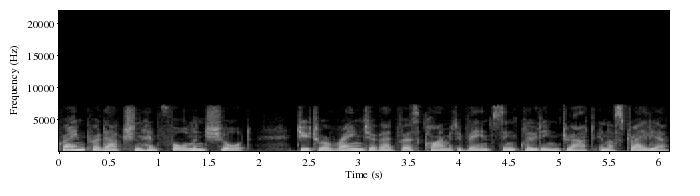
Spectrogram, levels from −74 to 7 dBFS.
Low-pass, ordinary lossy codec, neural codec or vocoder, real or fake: 7.2 kHz; AAC, 48 kbps; none; real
